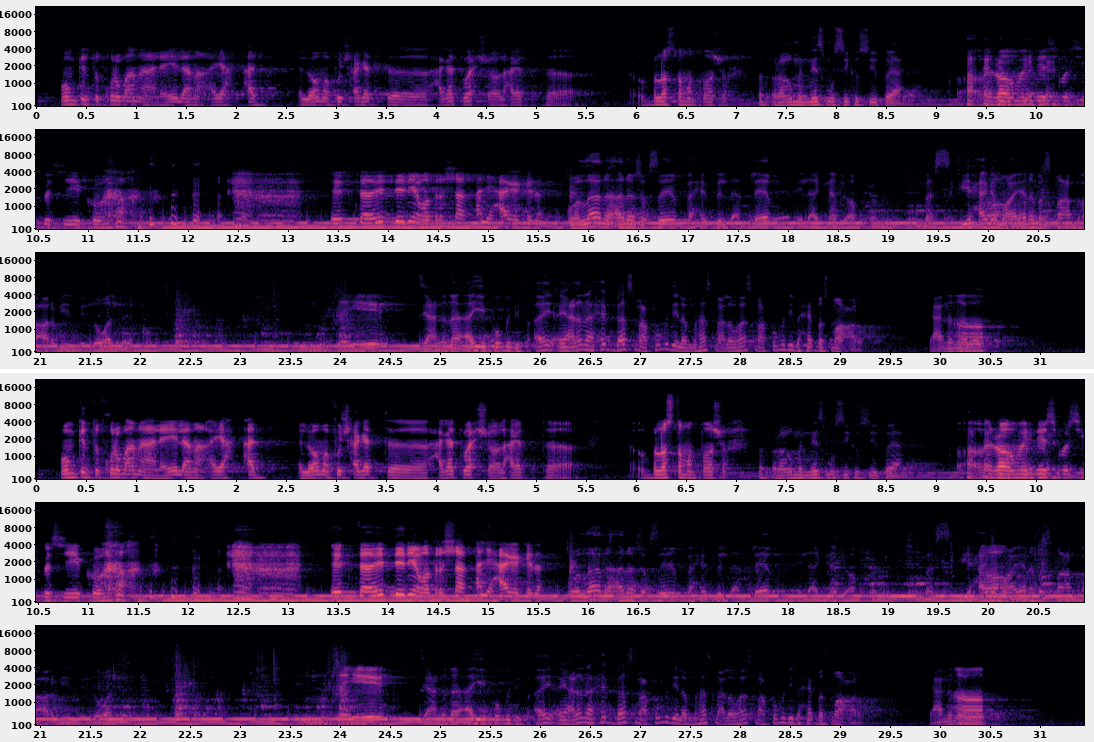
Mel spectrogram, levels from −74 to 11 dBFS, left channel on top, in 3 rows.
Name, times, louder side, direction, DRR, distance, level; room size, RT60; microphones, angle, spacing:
voice 1, 0.2-2.3 2.6-5.4 6.0-7.1 9.2-11.5 12.4-13.2 13.4-15.6 19.9-20.2 23.5-24.5 30.1-30.4, right 5 dB, 75° right, 13 dB, 0.8 m, -29 dB
sound 1, 6.6-25.6, right 2 dB, 65° left, 1.6 m, -32 dB
voice 2, 7.2-8.7 9.3-10.2 11.1-12.1 15.8-18.9 19.3-22.2 24.7-29.2 29.9-30.4, left 2 dB, 35° left, 9 dB, 0.8 m, -34 dB
sound 2, 15.8-16.3 17.6-17.8 18.4-24.8, right 2 dB, 30° right, 1.2 m, -41 dB
28.5 x 18.5 x 8.3 m, 1.4 s
head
